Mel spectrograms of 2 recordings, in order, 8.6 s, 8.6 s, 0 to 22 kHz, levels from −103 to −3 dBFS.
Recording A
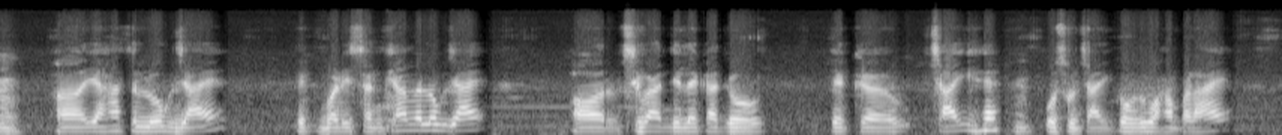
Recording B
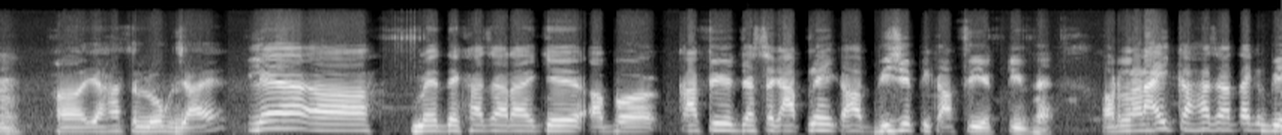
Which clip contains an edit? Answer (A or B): B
